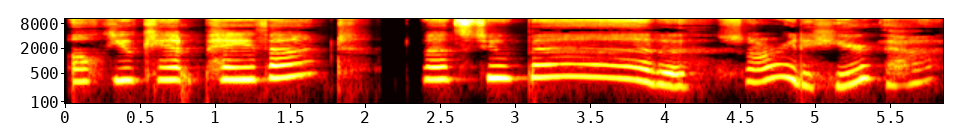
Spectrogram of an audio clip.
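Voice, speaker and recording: A woman's voice: high-pitched, mellow, heavily acted. A woman voicing a menacing, knife-wielding street extortionist in an ASMR audio roleplay, taunting and mock-sweet with hissed whispers.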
